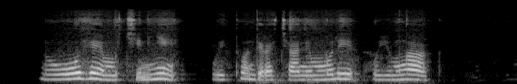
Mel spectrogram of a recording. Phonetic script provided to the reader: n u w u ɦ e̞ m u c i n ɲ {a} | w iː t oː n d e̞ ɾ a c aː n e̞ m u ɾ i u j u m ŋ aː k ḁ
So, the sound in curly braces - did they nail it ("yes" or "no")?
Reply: no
